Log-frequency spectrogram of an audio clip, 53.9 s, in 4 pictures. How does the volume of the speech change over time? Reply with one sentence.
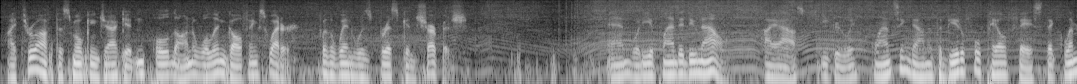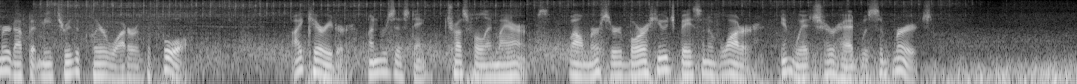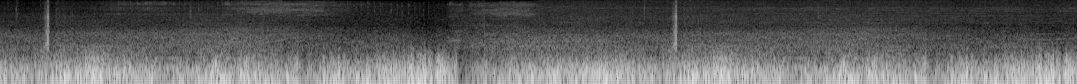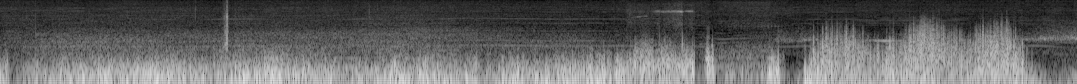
The volume of the speech stays about the same.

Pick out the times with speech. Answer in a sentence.
You can hear the speech from 0.1 to 5.8 s, from 7.5 to 15.9 s and from 17.1 to 25.1 s.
